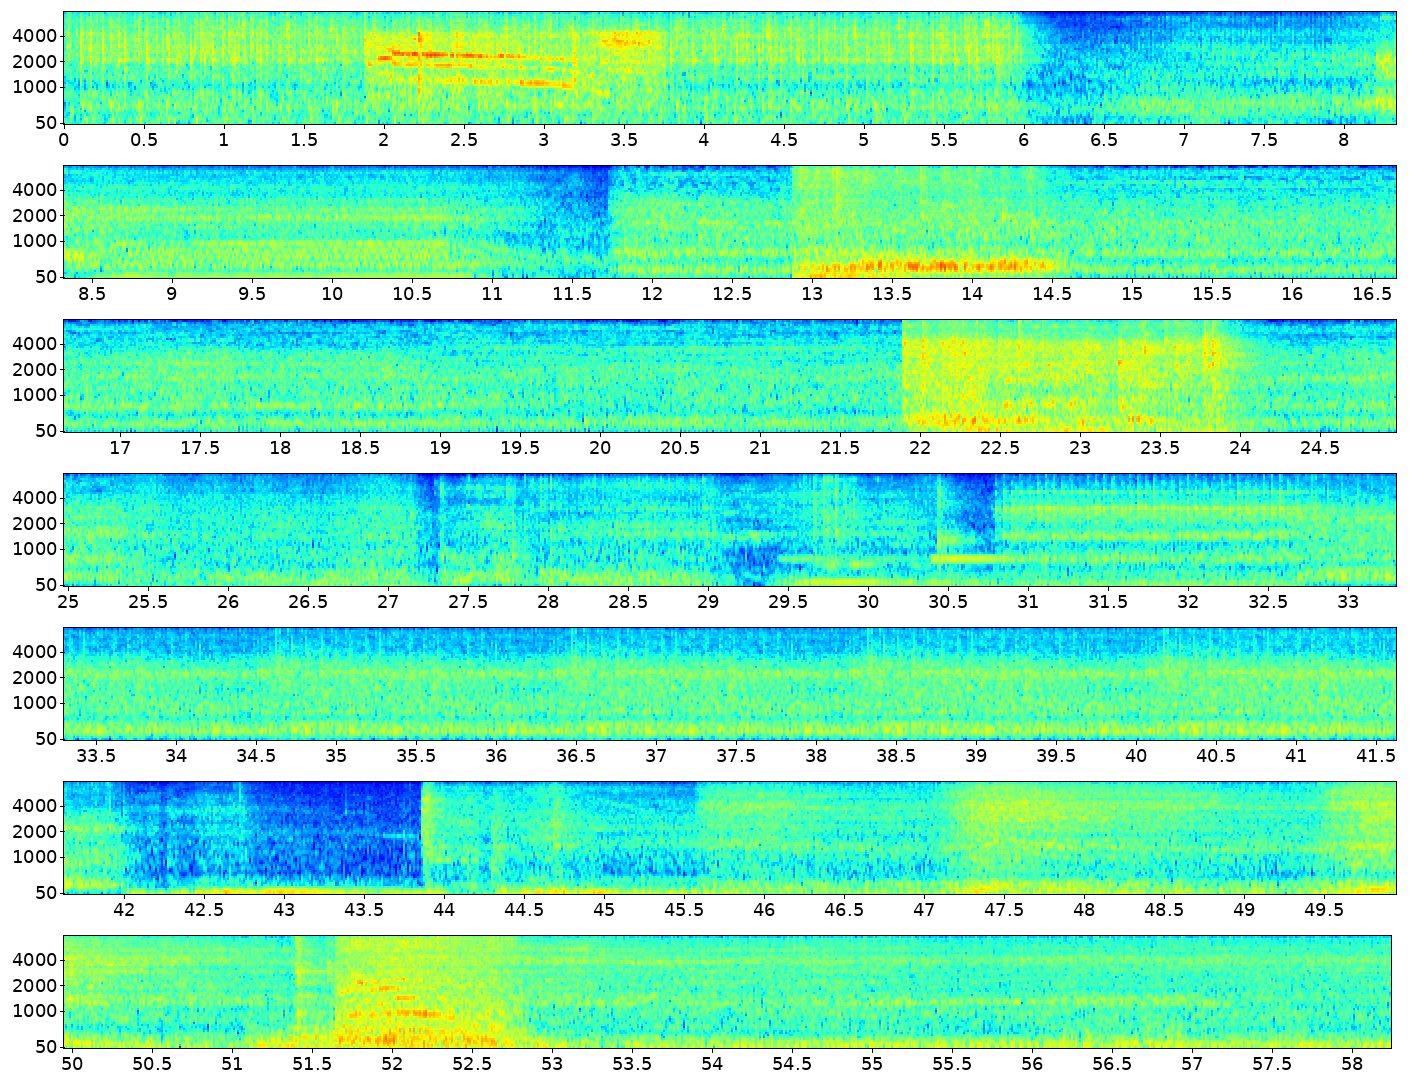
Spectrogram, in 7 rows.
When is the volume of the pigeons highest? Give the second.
14 s.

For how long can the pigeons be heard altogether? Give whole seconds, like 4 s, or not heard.
6 s.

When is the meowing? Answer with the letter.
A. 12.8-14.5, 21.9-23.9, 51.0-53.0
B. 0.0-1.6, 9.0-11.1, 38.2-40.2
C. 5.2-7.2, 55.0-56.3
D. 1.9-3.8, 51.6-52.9
D.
